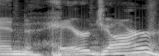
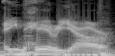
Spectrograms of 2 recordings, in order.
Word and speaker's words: Einherjar: And those are just the ones I can pronounce. Hair jar? It's pronounced Einherjar.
